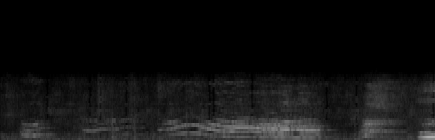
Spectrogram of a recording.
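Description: High-pitched whining cries in the background: a few short wavering ones, then a longer cry about two seconds in that rises briefly and then slides down in pitch.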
